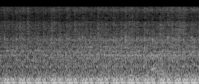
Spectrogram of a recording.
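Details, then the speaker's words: Rebuilt Kawasaki FR730V V-twin in a Cub Cadet SX60 mower, first start on under a gallon of non-ethanol-free fuel, a little choke: steady, even low thumping at a slightly high idle, no misses or knocks, sounds like a motorcycle; normal idle. "Might have to choke it a little bit. Sounds like a motorcycle, don't it?"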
